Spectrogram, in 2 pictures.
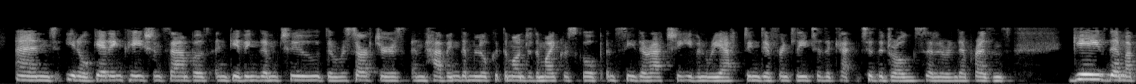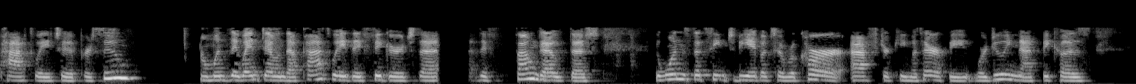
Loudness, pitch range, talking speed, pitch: -19 LUFS, 175-195 Hz, 195 wpm, 185 Hz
